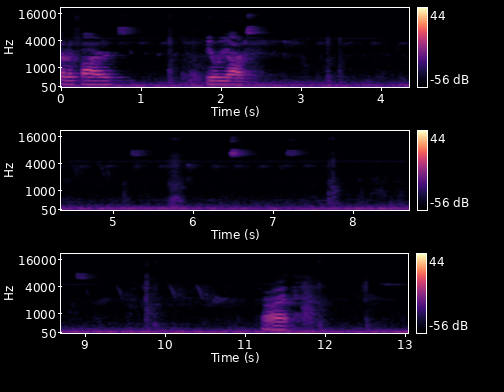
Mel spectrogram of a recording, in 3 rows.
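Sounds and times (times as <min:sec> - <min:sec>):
low steady hum: 0:00.0 - 0:13.0
faint bird chirps: 0:00.7 - 0:11.3.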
